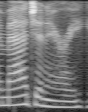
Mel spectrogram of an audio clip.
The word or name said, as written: imaginary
